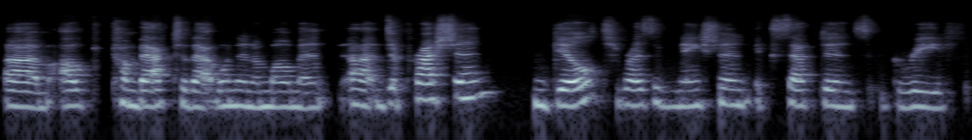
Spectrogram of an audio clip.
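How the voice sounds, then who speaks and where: A woman who works as a death doula, giving a gentle, reflective webinar presentation over a video call. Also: mid-range voice, fairly even intonation, measured pace, poor audio.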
